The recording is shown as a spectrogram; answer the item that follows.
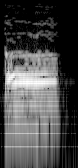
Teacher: أبدل الثانية الساكنة حرف مد مجانس لحركة الهمزة الأولى فتصير آ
